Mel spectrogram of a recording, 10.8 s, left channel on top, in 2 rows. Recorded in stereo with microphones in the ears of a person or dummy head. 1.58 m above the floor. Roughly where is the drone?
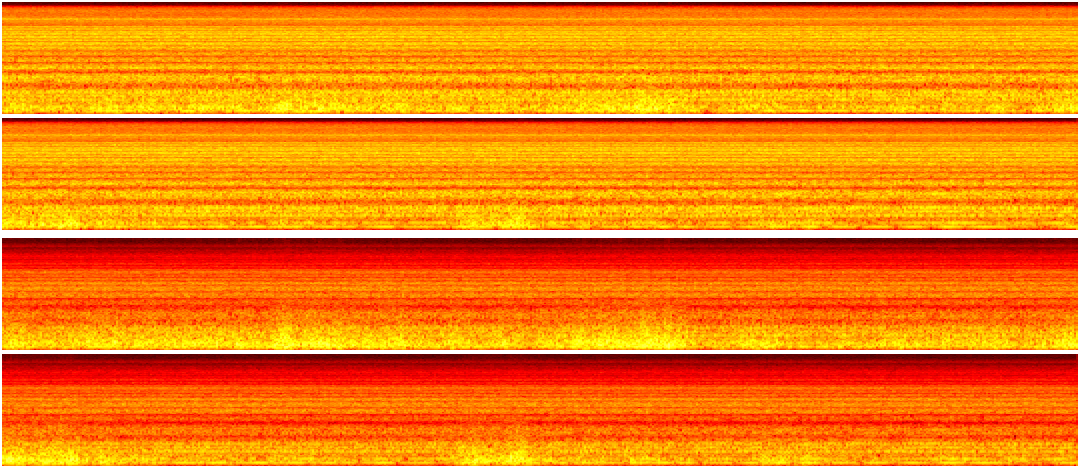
Left.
